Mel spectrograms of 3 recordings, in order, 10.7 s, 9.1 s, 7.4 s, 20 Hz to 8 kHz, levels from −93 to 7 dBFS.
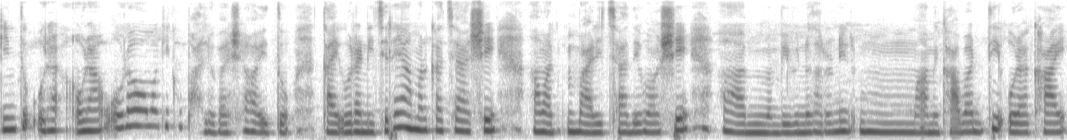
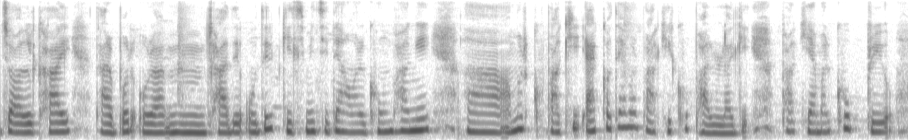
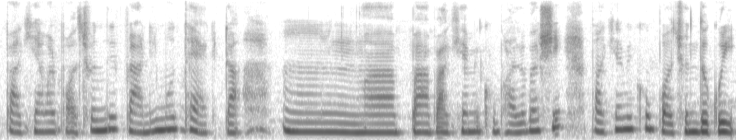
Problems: none marked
